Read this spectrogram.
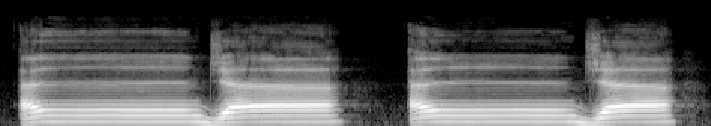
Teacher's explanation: ان جاءه طبعا الجيم من وسط اللسان كما مر معنا فان انتقل من مخرج الهمزه الى مخرج الجيم من غير اغلاق له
